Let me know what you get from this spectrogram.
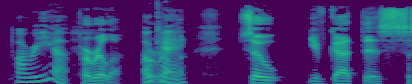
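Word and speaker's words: parrilla: is a Wood-Fired Grill they call it a paria it's an open pit with you know a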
